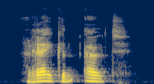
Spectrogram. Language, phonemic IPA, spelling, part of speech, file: Dutch, /ˈrɛikə(n) ˈœyt/, reiken uit, verb, Nl-reiken uit.ogg
- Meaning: inflection of uitreiken: 1. plural present indicative 2. plural present subjunctive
